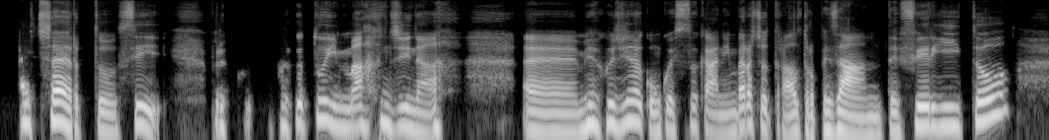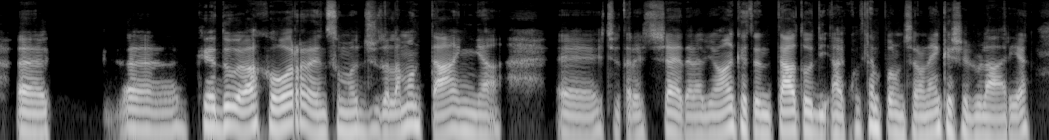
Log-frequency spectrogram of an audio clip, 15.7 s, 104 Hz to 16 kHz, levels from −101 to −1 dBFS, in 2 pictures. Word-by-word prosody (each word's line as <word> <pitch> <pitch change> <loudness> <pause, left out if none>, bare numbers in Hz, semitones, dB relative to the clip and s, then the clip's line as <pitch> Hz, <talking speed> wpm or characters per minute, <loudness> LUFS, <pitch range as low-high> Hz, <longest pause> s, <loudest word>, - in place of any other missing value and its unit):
Eh 185 +1 +3
certo, 150 -8 +4
sì. 175 -2 +1 0.4
Per - - -3
cu - - -17 0.2
per 165 0 -5
cui 190 -3 0
tu 220 - 0
immagina 170 -4 +1 0.6
ehm, 140 -2 0
mia 180 -1 +4
cugina 195 +1 +2
con 140 - -1
questo 150 +4 -4
cane 135 -4 -2
in 135 - -3
braccio 170 -1 +1
tra - - -9
l'altro 130 +1 0
pesante, 130 -2 +3
ferito, 175 - +3 0.4
ehm, 140 -2 +1 0.6
ehm 150 -1 -3
che 170 -3 +1
doveva 165 -1 +3
correre 175 -1 +3
insomma 140 +1 -2
giù 140 +2 -6
dalla 135 -1 -2
montagna, 145 -5 -1 0.4
ehm, 125 -1 -5
eccetera, 130 -3 -8
eccetera. 130 -3 -3
Abbiamo 130 +3 -2
anche 160 -1 +1
tentato 145 +2 +2
di 130 - -1
a 125 -1 -2
quel 155 +1 -10
tempo 165 -5 0
non 130 -2 0
c'erano 125 0 -3
neanche 145 +2 0
cellulari 120 -3 -2
eh, 145 +5 -2
145 Hz, 170 wpm, -24 LUFS, 135-170 Hz, 0.6 s, certo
